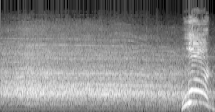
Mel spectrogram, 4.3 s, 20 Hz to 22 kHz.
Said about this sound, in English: Raise your hands, raise your flags, and scream. 1, 2, 3, scream!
